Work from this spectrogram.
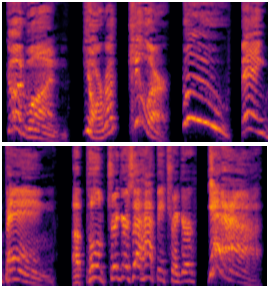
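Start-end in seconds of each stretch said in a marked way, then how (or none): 2.7-3.4 very high, loud "woo" of delight; gleeful whoop. Acted. Robot cheering on a killer shot, gleeful whoop. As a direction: whoop with sky-high glee.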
